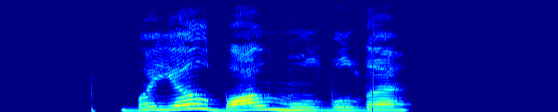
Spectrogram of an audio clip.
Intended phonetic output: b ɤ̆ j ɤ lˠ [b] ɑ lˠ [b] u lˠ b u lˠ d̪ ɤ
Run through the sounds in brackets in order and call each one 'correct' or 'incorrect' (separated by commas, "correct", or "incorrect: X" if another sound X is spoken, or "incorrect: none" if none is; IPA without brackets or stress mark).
correct, incorrect: m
